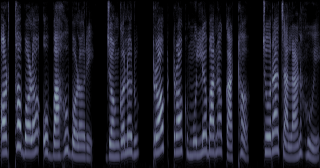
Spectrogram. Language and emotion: Odia, neutral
